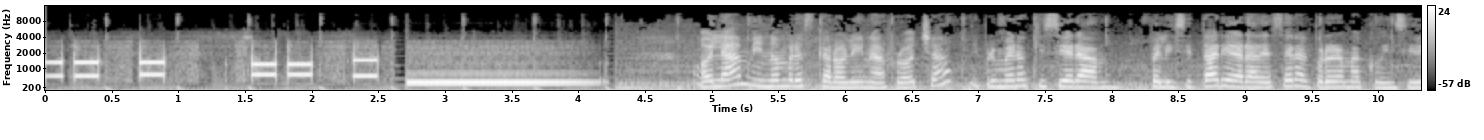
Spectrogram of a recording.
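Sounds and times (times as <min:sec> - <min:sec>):
touch-tone telephone dialing beeps: 0:00.0 - 0:00.9, 0:01.5 - 0:04.2
telephone ringing tone on the line: 0:02.7 - 0:04.2
speech: 0:05.0 - 0:10.3.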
